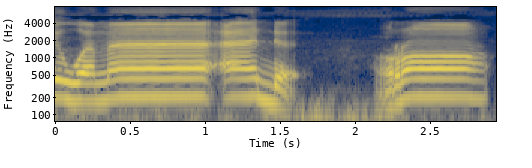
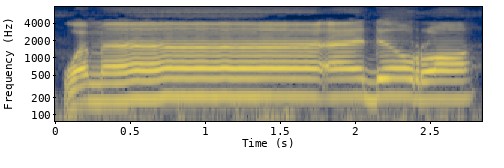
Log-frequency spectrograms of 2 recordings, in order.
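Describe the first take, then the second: First: The voice stops after 'ad' before saying 'ra'. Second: The word flows on with only a slight bounce. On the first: The speaker calls it wrong. "Ra salah ala berhenti dah jadi qalqalah lain. Tak nak macam tu" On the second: The speaker calls it right. "Kecil lantunan dia"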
